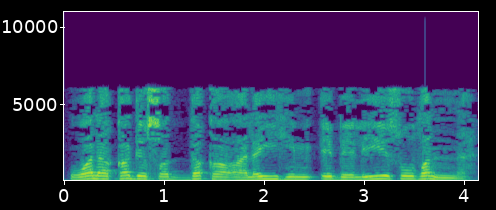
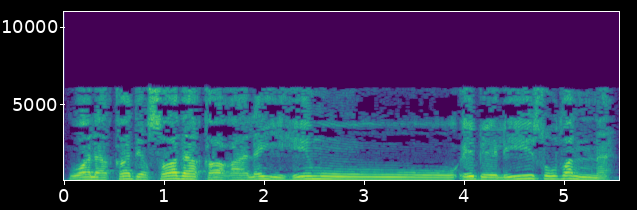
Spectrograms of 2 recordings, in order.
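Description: First: صدق with a doubled dal, ṣaddaqa; recited citation. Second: صدق said ṣadaqa with a light single dal; صدق read slowly in Warsh's way. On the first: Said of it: "قرأ ورش كلمة صدق". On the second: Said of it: "فتصير". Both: Shown as a demonstration.

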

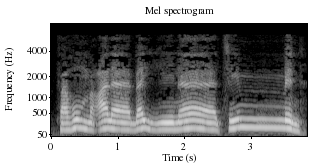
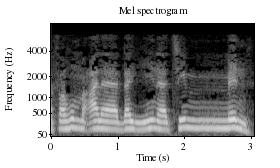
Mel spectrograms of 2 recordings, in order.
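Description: First: بينات with a long aa after the n; plural with alif. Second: Said in the usual way. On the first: Shown as a demonstration. Teacher demonstrating Qalun's plural reading, slow, long alif in بينات. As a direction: draw out the "naa" in بينات as a plural. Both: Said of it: "بألف بعد النون على الجمع".

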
